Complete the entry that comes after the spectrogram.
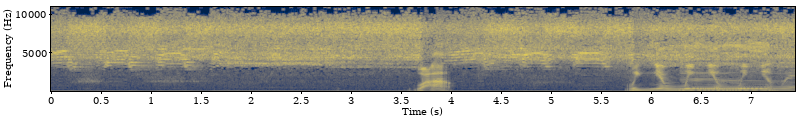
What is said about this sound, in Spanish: Actually, no, this is the real sound of the cicada. Listen.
